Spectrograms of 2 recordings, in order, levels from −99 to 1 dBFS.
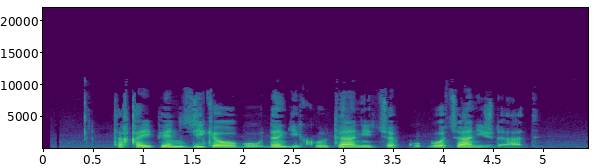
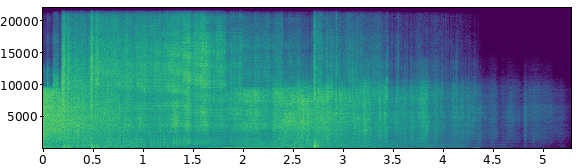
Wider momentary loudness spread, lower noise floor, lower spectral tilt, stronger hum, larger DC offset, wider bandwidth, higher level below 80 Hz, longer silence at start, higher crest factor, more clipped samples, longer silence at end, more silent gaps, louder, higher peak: second, 11 LU vs 15 LU; second, -50 dBFS vs -55 dBFS; first, -7 dB/octave vs 0.5 dB/octave; neither; neither; second, 9 kHz vs over 20 kHz; second, -60 dBFS vs -44 dBFS; first, 0.7 s vs 0 s; about the same, 20 dB vs 20 dB; neither; second, 0.65 s vs 0.95 s; neither; second, -21 LUFS vs -16 LUFS; about the same, -2 dBFS vs 0 dBFS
